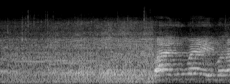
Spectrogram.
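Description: A Stearman biplane at an airshow drones steadily in the distance as it flies past, its engine tone shifting slightly, while a voice talks over it.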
